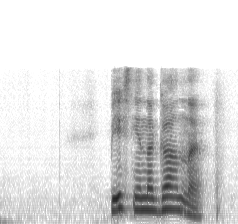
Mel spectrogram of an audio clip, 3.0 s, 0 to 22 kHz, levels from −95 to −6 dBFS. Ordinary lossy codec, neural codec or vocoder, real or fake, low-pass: AAC, 32 kbps; codec, 24 kHz, 0.9 kbps, DualCodec; fake; 7.2 kHz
